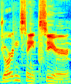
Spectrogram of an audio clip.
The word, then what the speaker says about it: Jordan St. Cyr: We're here with Jordan St. Cyr, and if you guys have not heard his name pronounced, that is how it's pronounced, at least I'm assuming.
